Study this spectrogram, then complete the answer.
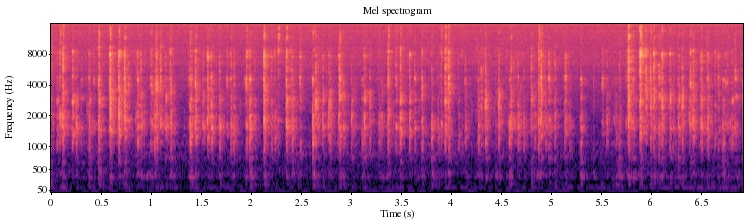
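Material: Plastic.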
